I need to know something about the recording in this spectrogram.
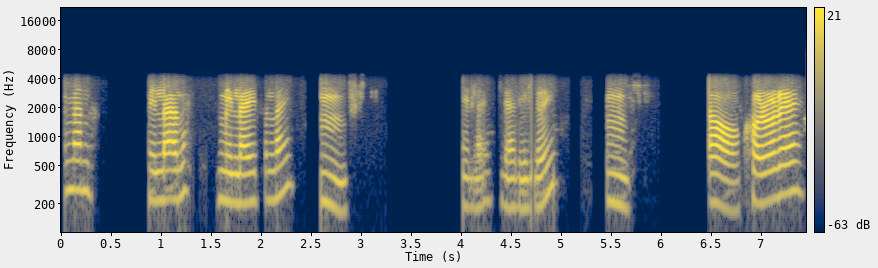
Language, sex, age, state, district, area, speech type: Assamese, female, 18-30, Assam, Goalpara, rural, conversation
